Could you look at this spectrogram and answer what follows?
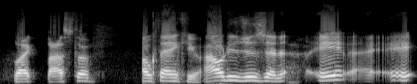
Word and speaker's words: Black Basta: How's that pronounced? Black Basta.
